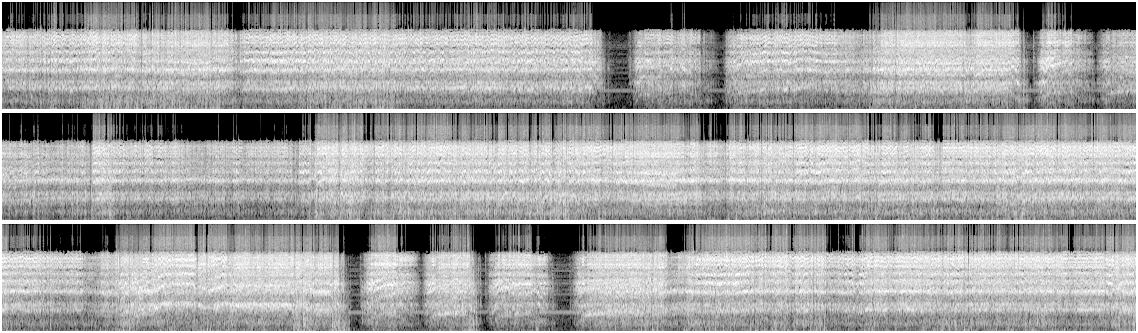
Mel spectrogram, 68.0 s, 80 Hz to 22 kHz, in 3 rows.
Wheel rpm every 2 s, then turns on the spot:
230, 220, 220, 210, 210, 200, 120, 140, 210, 200, 100, 180, 230, 230, 230, 230, 240, 230, 220, 230, 230, 230, 240, 220, 260, 270, 100, 130, 110, 210, 230, 230, 240, 230.
none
